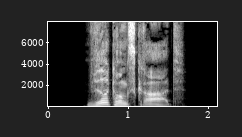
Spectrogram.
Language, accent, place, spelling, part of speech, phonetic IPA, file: German, Germany, Berlin, Wirkungsgrad, noun, [ˈvɪʁkʊŋsˌɡʁaːt], De-Wirkungsgrad.ogg
- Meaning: 1. effectiveness, efficiency 2. coefficient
